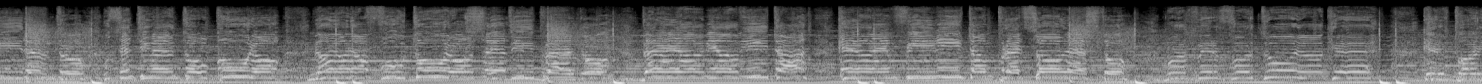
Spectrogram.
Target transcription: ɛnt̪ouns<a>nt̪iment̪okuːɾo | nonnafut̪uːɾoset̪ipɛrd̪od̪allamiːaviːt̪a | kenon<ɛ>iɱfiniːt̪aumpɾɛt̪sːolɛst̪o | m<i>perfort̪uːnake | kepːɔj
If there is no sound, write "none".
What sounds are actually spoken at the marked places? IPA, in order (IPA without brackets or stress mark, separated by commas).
e, ɛ, a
